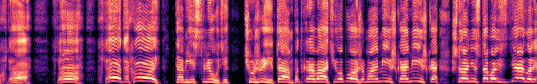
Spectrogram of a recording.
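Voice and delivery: high, loud and climbing; alarmed shouting. A narrator's reading. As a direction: cry out in panic at intruders. Couple discover people under bed. (тревожные крики)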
